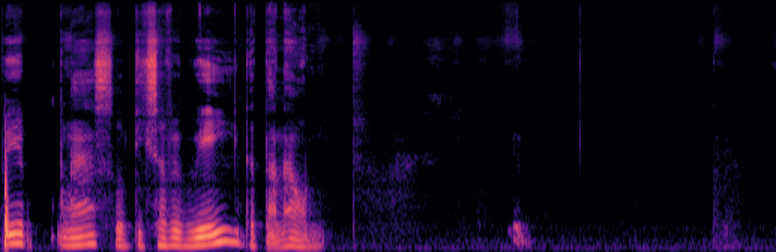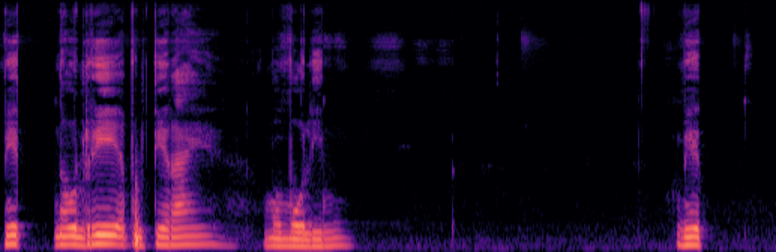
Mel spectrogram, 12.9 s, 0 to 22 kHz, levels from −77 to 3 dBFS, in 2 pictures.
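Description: Nothing is technically wrong with this speech recording.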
